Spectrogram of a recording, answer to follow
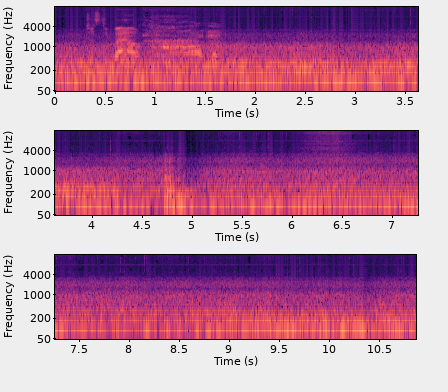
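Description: Steady road and engine rumble inside a moving car's cabin. A brief voice sound comes about a second in, and a single knock is heard near the middle.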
